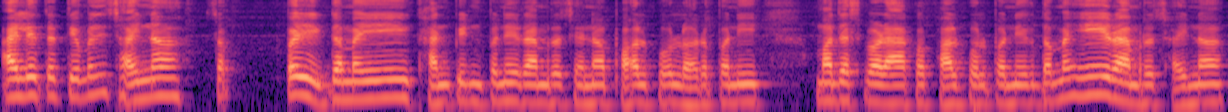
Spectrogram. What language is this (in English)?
Nepali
